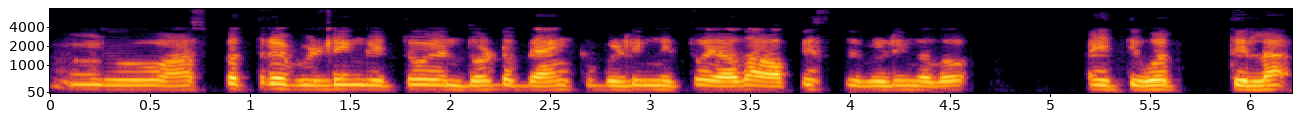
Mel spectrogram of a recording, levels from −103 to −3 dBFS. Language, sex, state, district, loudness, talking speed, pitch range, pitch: Kannada, male, Karnataka, Bijapur, -18 LUFS, 165 wpm, 145-160 Hz, 150 Hz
